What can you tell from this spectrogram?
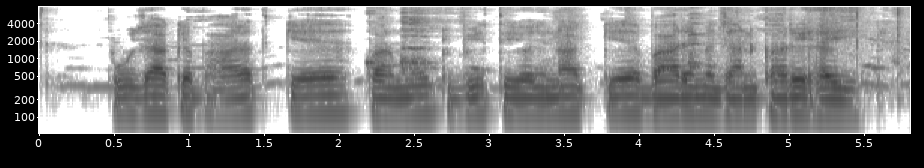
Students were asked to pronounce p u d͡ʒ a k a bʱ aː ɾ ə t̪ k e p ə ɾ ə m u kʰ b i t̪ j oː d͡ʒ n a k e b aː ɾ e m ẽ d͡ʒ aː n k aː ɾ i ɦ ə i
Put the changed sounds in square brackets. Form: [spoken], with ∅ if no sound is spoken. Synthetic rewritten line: p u d͡ʒ a k [e] bʱ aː ɾ ə t̪ k e p ə ɾ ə m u kʰ b i t̪ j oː d͡ʒ n a k e b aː ɾ e m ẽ d͡ʒ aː n k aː ɾ i ɦ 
